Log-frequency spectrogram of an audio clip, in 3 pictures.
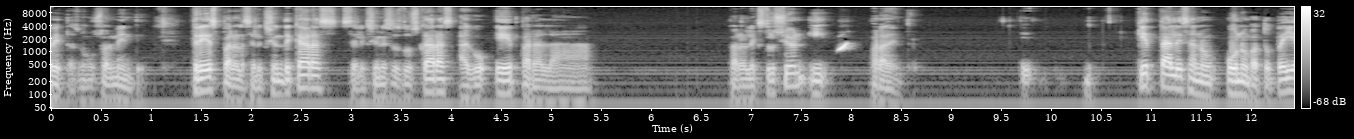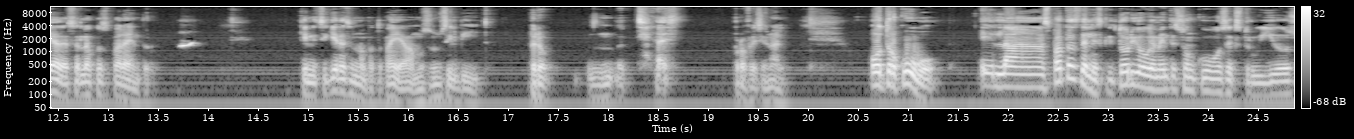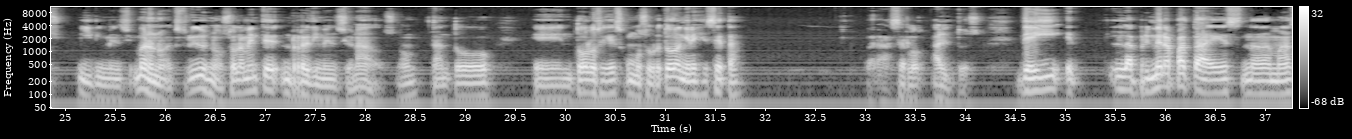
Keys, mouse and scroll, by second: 1.2 3, 2.1 click, 3.4 shift+click, 3.9-5.8 middle drag, 5.8 e, 7.5-9.5 drag, 11.2 typing, 18.3-19.2 scroll down 1, 19.2-21.0 scroll down 1, 21.0-22.1 drag, 21.0 typing, 22.7 g, 26.1 click, 27.0-29.3 scroll up 1, 29.4-31.5 drag, 33.3 click.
